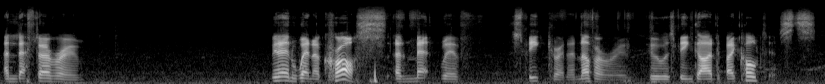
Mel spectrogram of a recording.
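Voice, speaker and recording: A man recapping a tabletop game session as a player, with deadpan, profane jokes. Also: mid-range voice, a little slow, pauses often, clear, resonant tone, rough recording.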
